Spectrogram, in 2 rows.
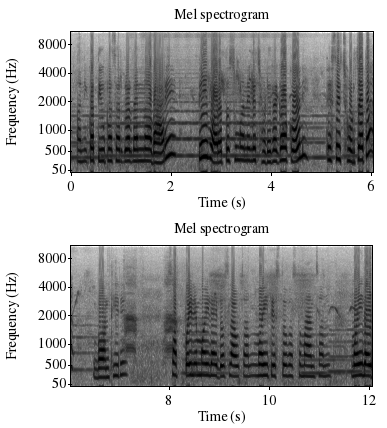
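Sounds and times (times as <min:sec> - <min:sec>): woman speaking: 0:00.1 - 0:07.2, 0:08.0 - 0:12.0
harsh bird call: 0:07.1 - 0:09.2.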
